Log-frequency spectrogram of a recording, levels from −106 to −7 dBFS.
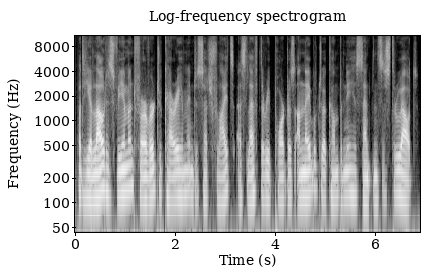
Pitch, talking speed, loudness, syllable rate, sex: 115 Hz, 190 wpm, -22 LUFS, 5.8 syllables/s, male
